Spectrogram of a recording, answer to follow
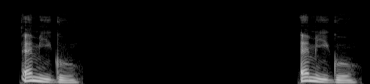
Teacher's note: The Portuguese O often sounds like U when it is at the end of a word and when it is not stressed. Note also the sound of the A and the E.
